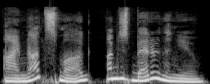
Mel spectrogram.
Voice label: rant, scientist female

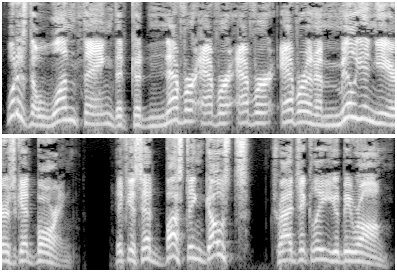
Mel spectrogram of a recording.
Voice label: chat

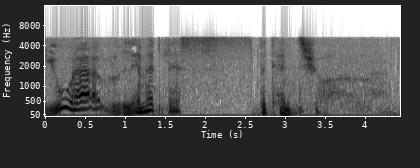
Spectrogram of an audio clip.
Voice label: with you, voice commands; gman

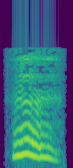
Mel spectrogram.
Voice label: female sci fear

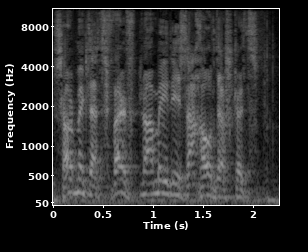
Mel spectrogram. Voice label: chat

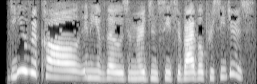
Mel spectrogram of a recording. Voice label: survival, female sci

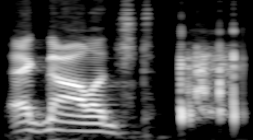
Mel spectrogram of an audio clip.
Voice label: got it, grunt; nimble grunt

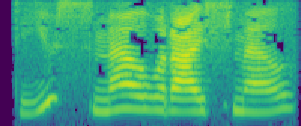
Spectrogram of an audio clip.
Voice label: do you smell, female sci

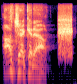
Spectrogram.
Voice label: charge, grunt; nimble grunt

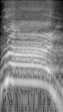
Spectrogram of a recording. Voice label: down, grunt; nimble grunt

